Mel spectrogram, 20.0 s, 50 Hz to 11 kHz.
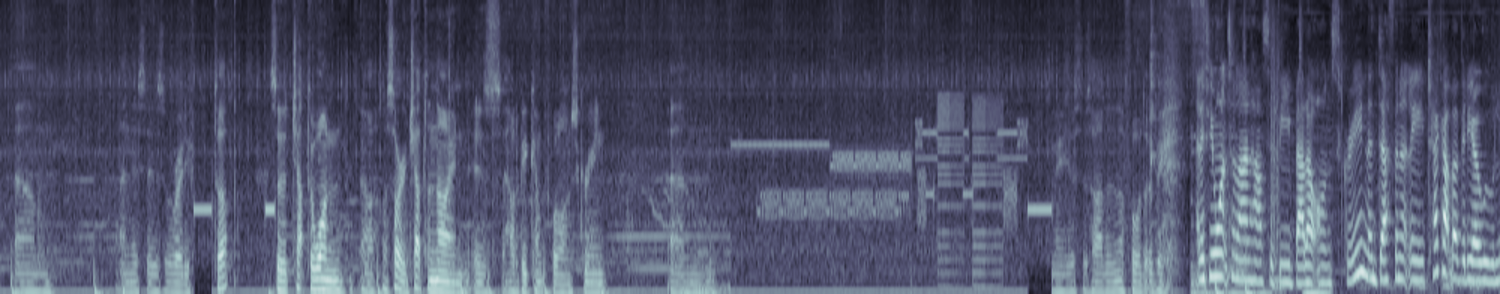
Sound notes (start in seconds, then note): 2.6 beep; 8.0 dial-up internet tones; 14.1 beep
